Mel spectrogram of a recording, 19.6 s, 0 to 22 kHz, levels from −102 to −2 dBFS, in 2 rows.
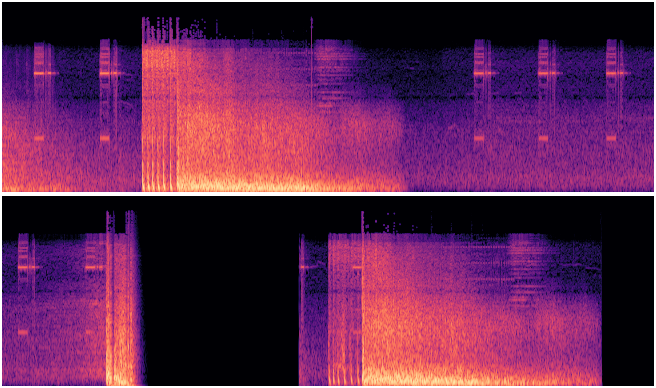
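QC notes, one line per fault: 11.41–11.48 s, 11.64–11.68 s and 11.68–11.72 s, short concealed packet loss: three brief holes of about 40 ms, 20 ms and 20 ms were filled by extending the preceding sound and blending back, heard as small smears or wobbles that could swallow a short transient.
11.72–14.26 s, long network dropout: the sound gives way to a brief fading continuation of its last moment, then about 2.3 s of silence before audio resumes. About 2.5 s of material is missing, likely from a network outage on the link.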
